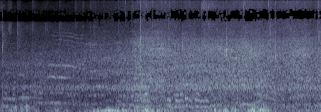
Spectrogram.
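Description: A pack of racing bicycles whooshes past close by.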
